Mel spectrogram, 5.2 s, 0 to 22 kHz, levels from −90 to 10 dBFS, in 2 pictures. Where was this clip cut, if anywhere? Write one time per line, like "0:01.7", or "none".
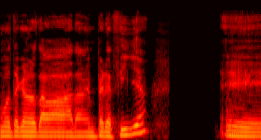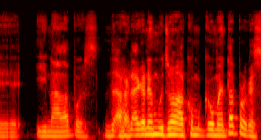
none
